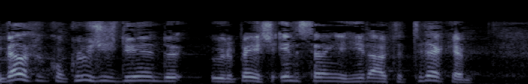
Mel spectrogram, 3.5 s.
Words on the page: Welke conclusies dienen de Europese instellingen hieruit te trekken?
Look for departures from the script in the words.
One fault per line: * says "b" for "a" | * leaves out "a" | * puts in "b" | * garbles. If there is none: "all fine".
all fine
